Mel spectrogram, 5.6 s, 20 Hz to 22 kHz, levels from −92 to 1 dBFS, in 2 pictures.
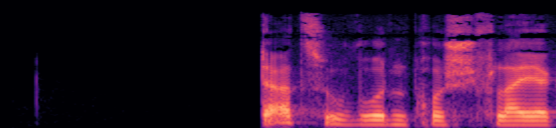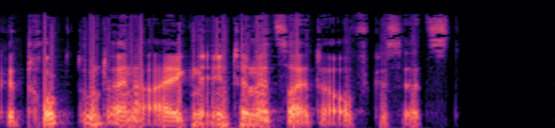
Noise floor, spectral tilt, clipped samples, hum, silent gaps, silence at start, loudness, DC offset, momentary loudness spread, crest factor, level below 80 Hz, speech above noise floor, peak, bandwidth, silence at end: -86 dBFS; -4.5 dB/octave; under 0.1%; none; none; 1.3 s; -20 LUFS; under 0.1%; 12 LU; 18 dB; -48 dBFS; 66 dB; -2 dBFS; 14.5 kHz; 0.55 s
